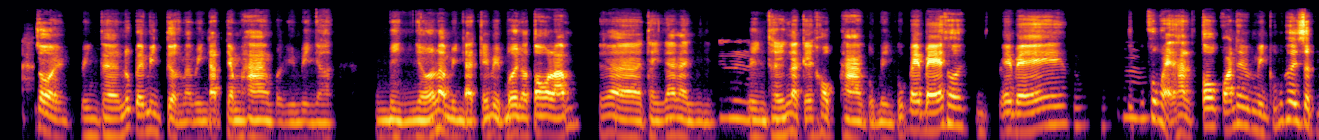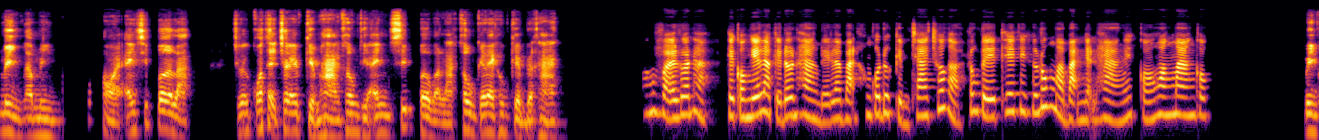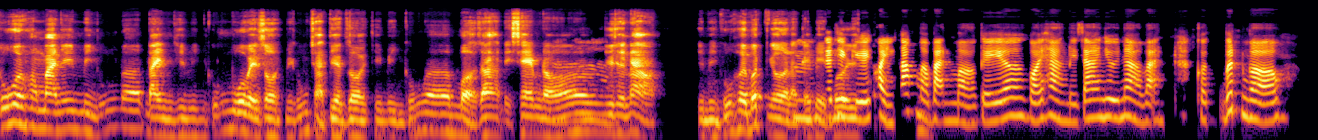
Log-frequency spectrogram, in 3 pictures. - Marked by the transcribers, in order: other background noise; tapping; other noise; laughing while speaking: "không?"
- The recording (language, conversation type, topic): Vietnamese, podcast, Bạn có thể kể về lần mua sắm trực tuyến khiến bạn ấn tượng nhất không?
